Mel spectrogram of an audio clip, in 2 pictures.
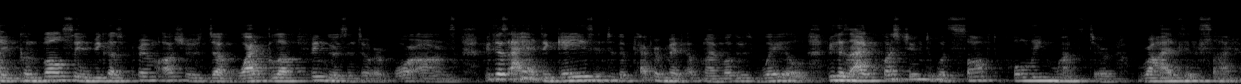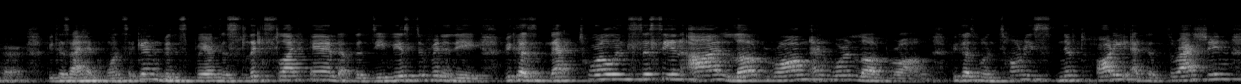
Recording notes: live from Vassar College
